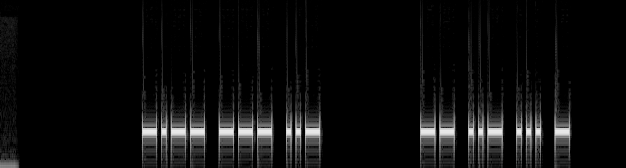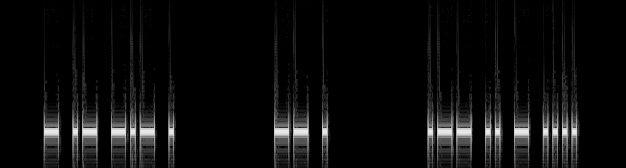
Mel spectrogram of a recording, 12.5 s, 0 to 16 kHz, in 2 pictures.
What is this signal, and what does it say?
Morse code, heard as a keyed tone, about 25 wpm, 700 Hz. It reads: YOU MUST TAKE ME WITH
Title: 3x Word-Spacing - Sentences from Top 200 Words - 25wpm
